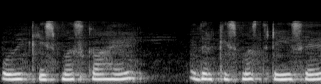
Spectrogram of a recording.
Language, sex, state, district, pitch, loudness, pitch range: Hindi, female, Telangana, Hyderabad, 240 Hz, -12 LUFS, 235-250 Hz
